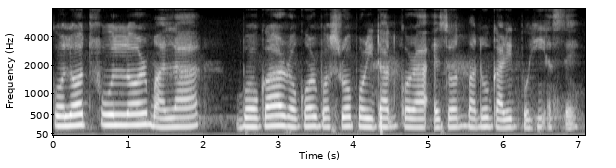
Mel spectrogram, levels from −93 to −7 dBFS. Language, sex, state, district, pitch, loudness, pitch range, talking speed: Assamese, female, Assam, Kamrup Metropolitan, 215 Hz, -16 LUFS, 210-235 Hz, 110 wpm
